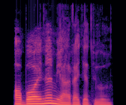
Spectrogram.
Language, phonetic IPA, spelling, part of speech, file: Hungarian, [ɒ ˈbɒj ˈnɛmjaːr ˌɛɟɛdyl], a baj nem jár egyedül, proverb, Hu-a baj nem jár egyedül.ogg
- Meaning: when it rains, it pours, it never rains but it pours, misfortunes never come singly (unfortunate events occur in quantity)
